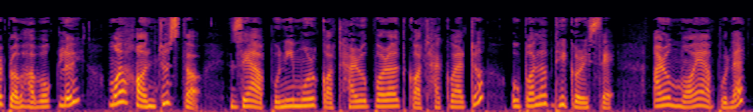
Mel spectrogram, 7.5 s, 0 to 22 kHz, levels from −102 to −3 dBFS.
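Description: Compression damage, likely from MP3 encoding, runs through the whole recording. Nothing is left above 11.3 kHz, and the starved encoder drops weak frequency components frame by frame, leaving the speech plainly watery and swirly, which fits a low bitrate around 48 kbps.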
